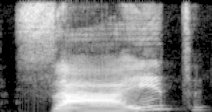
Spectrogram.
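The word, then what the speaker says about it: seid: E ait vocês estão e i aqui é um som um pouco diferente, é o som de a i, tá?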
